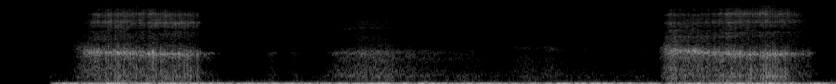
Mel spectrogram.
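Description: Three loud, harsh breathing noises with a whistling edge, roughly every three seconds. Snoring with a high-pitched whistle.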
